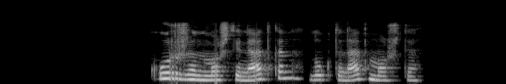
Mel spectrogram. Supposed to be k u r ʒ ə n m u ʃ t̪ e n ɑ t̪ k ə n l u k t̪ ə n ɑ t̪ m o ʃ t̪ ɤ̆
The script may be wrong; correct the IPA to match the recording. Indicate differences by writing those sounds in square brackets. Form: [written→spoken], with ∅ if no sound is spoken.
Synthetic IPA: k u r ʒ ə n m [u→o] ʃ t̪ e n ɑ t̪ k ə n l u k t̪ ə n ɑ t̪ m o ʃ t̪ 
